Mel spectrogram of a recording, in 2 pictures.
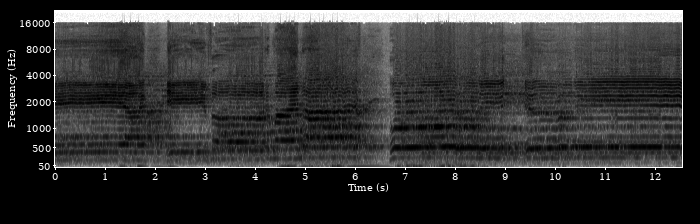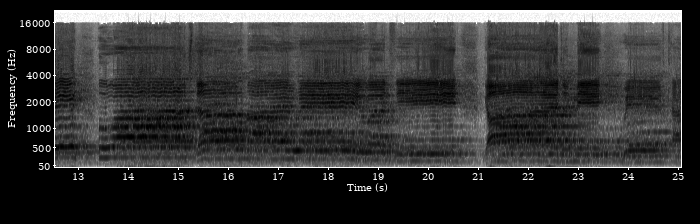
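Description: Congregation singing a hymn unaccompanied, in long held notes, with short breaks between phrases about 7, 13 and 21 seconds in.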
